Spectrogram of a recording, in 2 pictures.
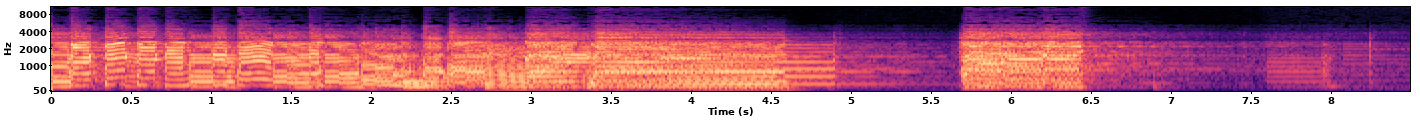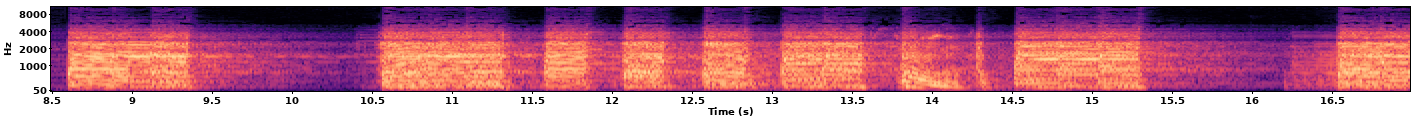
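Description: Electric guitar driven through a Quilter Superblock UK amp in 1W pedal mode, overdriven chords ringing out then chopped into bursts of distorted strums separated by short silences, loud and close with no talk.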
